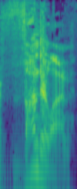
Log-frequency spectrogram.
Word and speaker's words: Vanderlan: 40 goodness my guest host this evening melissa vonderlaan again very german am i pronouncing that right yes it's a lot of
